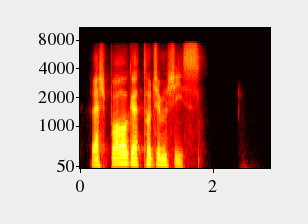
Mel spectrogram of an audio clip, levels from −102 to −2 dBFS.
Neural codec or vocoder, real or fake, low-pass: codec, 16 kHz, 0.7 kbps, FocalCodec; fake; 7.2 kHz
